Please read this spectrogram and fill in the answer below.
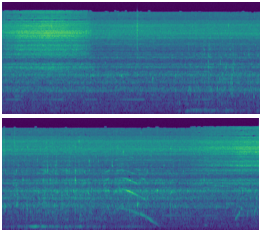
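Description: Scuba diver breathing through a regulator underwater: a hiss of inhalation for the first second or two, then a longer bubbling exhalation, with the next inhalation starting at the end. A couple of short falling squeals about three-quarters through.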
